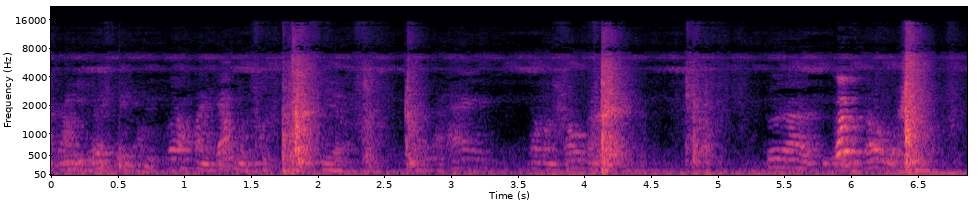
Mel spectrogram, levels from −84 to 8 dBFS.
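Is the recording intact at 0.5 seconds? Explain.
No. At 0.51 s there is a dropped buffer (overrun). About 70 ms of audio is missing. The sound jumps straight ahead with no silence. The likely cause is samples being overwritten before the program collected them.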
